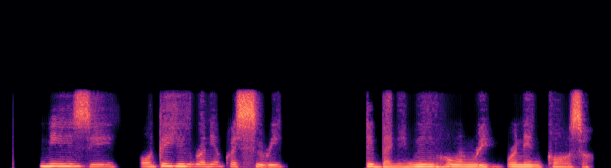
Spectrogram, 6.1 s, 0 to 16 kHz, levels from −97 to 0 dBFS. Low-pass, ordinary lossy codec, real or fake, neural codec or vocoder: 7.2 kHz; none; fake; codec, 16 kHz, 0.5 kbps, X-Codec, HuBERT features, trained on general audio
